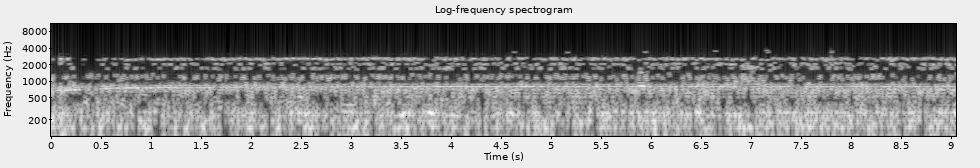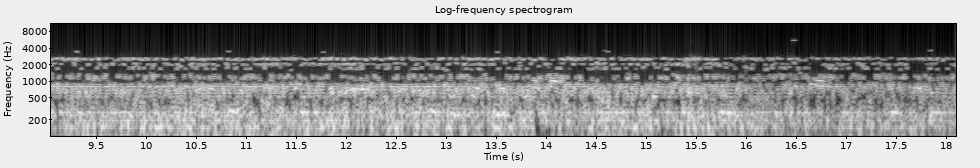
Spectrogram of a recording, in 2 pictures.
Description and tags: Webmic picking up ambient sounds (mostly the news on TV and the computer fan) put through a severe (but smooth sounding) digital distortion to the point of leaving the sound unrecognisable. Although digital distortion methods were used, the distorted sound is smooth, not the type of harsh, gritty distortion one would associate with digital distortion methods.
